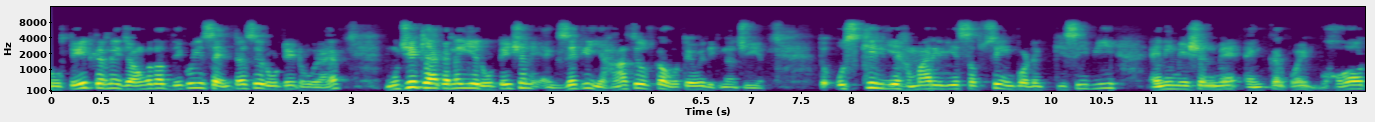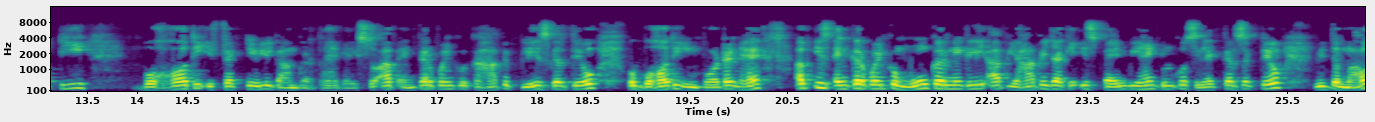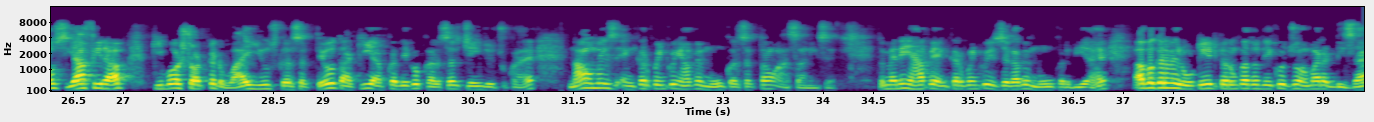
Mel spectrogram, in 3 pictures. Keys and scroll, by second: 2.1 r, 6.2 ctrl+z, 30.3 y.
